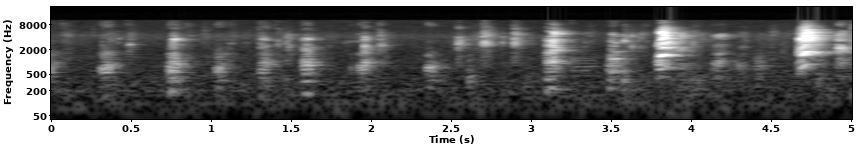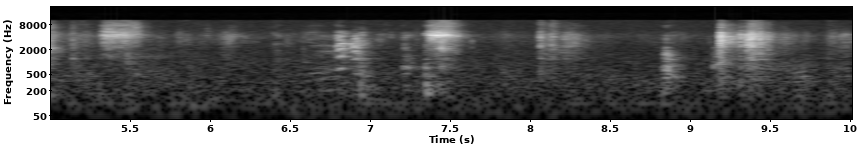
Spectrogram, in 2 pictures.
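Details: A Pomeranian dog 'talking' in a quick run of short, high yips and squeaky whines, some louder peaks mixed with softer chatter, spaced irregularly across the clip.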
